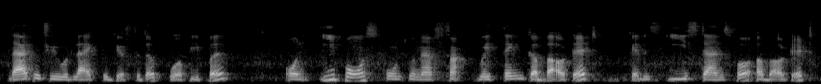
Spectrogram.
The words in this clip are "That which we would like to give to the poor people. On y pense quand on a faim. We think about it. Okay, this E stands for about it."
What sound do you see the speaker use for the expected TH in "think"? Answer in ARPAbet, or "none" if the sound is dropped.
T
